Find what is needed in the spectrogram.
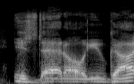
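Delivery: low, gruff, rough villain voice, taunting. Describing a music video, quoting the bad guy's challenge in a bad guy voice. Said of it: "the bad guy is like".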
